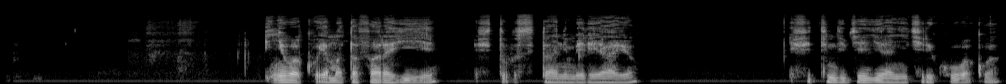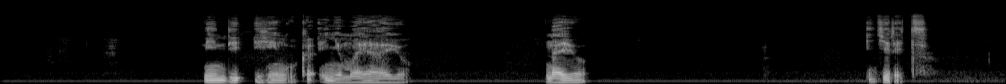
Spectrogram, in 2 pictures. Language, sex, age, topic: Kinyarwanda, male, 25-35, finance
